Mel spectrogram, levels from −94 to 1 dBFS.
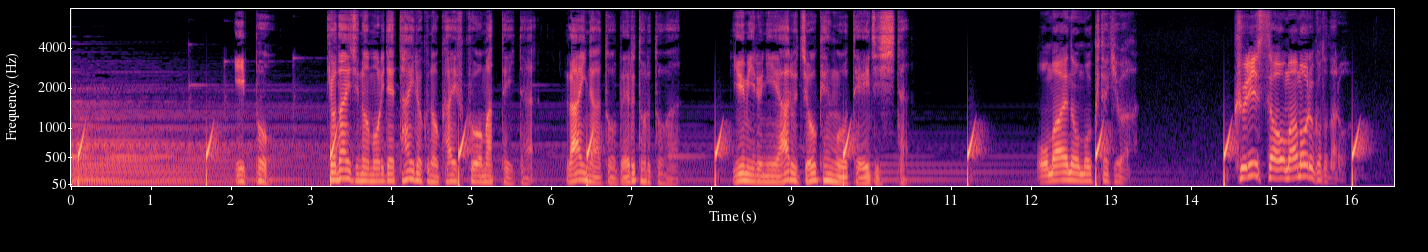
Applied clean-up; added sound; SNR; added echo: none; Drip; 5 dB; none.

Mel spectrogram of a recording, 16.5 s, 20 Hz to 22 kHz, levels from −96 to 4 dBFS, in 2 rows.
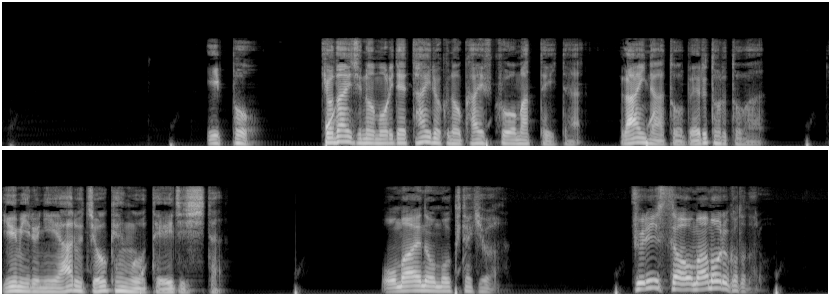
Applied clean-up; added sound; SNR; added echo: neural mask model DeepFilterNet 3.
